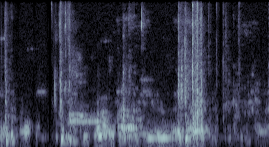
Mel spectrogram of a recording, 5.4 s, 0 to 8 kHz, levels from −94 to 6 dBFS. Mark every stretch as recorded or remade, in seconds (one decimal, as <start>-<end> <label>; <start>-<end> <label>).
0.0-5.4 recorded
